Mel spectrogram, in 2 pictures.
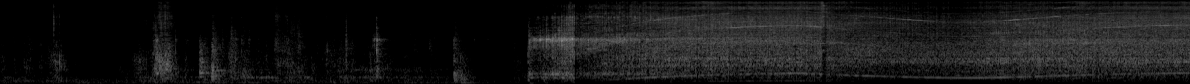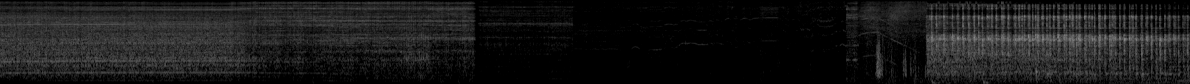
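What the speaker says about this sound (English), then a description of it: "you're going to slit in there with a disc. You're going to slit there, cut it off" An angle grinder's cutting disc slices through a seized sway bar link nut on a Jeep Patriot/Compass, a loud continuous whine rising and falling in pitch for about fifteen seconds after scattered clanks, then winding down.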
